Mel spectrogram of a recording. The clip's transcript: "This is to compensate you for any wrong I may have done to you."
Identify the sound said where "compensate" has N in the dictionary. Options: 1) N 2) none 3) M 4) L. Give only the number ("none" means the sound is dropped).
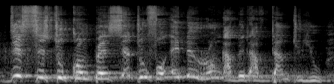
1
